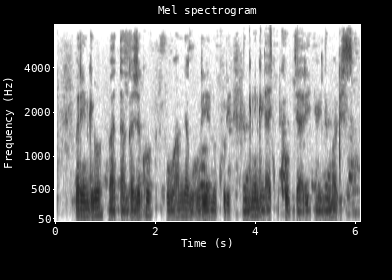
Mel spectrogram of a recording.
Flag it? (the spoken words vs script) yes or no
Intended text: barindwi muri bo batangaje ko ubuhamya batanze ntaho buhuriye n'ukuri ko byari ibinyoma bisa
yes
